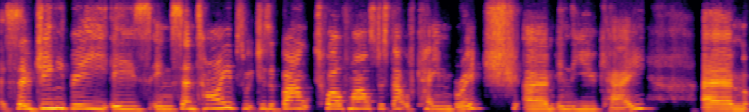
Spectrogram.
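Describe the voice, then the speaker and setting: A woman's voice: on the high side, a bit bright, no echo. A woman from Yorkshire with a Yorkshire accent, a podcast guest talking casually, with plenty of ums and restarts. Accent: Yorkshire English. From Yorkshire, England. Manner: chatty, many ums and restarts. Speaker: podcast guest, company founder. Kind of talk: casual interview talk.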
